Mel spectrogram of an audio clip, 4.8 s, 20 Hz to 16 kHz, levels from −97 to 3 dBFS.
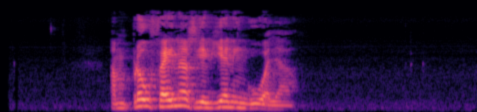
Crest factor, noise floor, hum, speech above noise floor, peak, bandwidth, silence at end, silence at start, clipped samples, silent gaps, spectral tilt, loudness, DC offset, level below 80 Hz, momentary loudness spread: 24 dB; -70 dBFS; none; 46 dB; -4 dBFS; 11.5 kHz; 1.85 s; 1.1 s; under 0.1%; none; -4 dB/octave; -25 LUFS; under 0.1%; -82 dBFS; 17 LU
